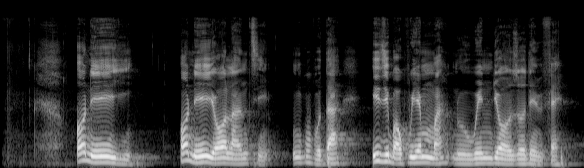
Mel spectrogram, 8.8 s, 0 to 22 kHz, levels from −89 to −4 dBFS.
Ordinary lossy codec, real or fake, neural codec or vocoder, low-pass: none; real; none; 14.4 kHz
